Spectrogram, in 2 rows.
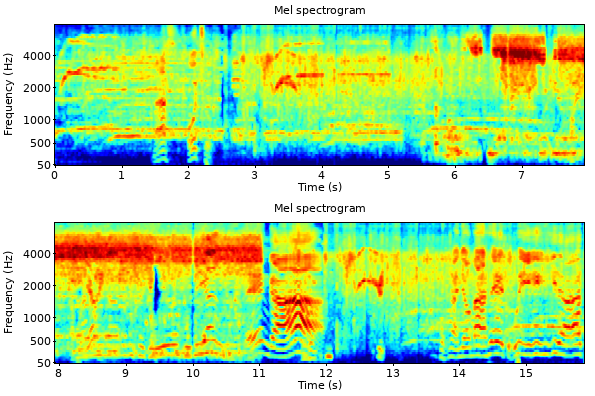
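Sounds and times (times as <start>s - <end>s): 
applause: 0.0s - 7.0s, 12.2s - 15.8s
voices cheering: 0.0s - 15.8s
speech: 1.5s - 2.7s, 5.6s - 12.2s, 12.8s - 13.0s, 13.7s - 15.8s.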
